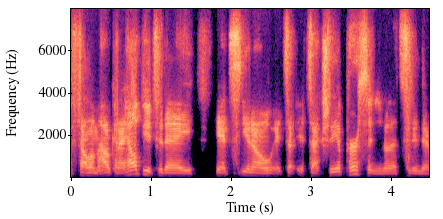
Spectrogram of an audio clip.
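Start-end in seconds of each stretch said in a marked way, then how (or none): 0.0-1.5 mock robotic, digitized machine voice. Contrasting a live security officer with an automated system, mock robotic digitized voice. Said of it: "sort of digitized voice coming at you saying".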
